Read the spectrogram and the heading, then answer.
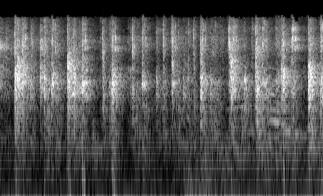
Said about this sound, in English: Come on, get the Lord a great big hand clap.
